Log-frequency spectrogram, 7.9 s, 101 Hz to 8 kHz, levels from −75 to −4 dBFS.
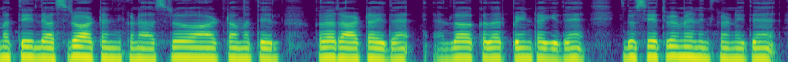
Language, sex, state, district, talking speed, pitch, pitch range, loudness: Kannada, male, Karnataka, Shimoga, 145 wpm, 140 Hz, 135-145 Hz, -14 LUFS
